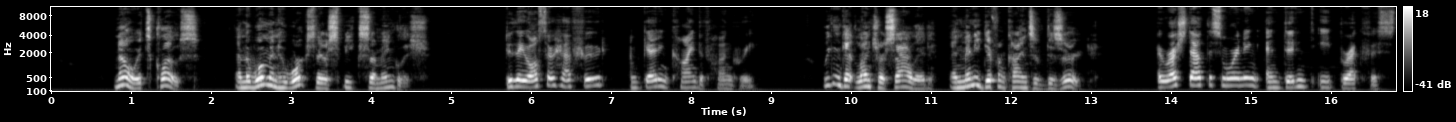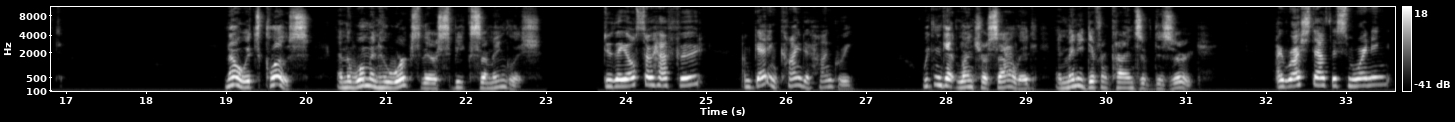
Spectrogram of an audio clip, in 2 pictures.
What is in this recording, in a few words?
Natural Dialog; Lesson 3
